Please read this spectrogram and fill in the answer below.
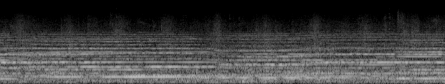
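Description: Slow, solemn sacred music in long, steady held chords, the notes changing every second or so.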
